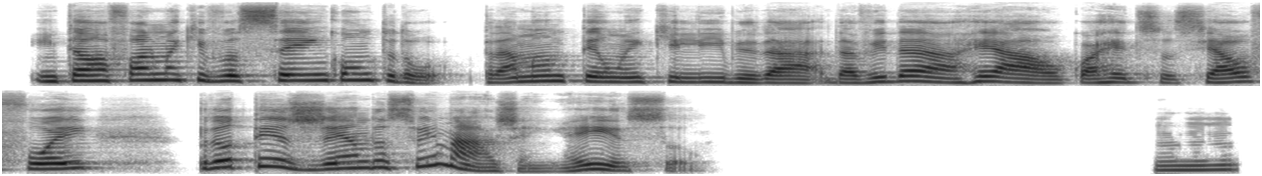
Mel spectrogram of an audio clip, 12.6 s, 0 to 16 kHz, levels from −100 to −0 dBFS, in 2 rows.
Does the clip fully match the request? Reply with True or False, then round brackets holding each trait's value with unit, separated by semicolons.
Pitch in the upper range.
True (210 Hz)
